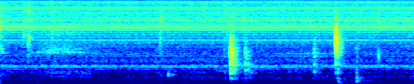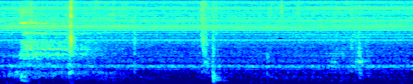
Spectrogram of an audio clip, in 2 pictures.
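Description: A few sharp clicks and knocks of plastic connectors and wires being handled, with a brief rustle in the middle, over a steady faint electrical hum.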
